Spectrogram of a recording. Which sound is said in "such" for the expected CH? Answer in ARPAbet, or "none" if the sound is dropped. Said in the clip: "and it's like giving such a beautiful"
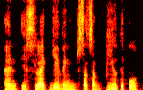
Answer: CH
